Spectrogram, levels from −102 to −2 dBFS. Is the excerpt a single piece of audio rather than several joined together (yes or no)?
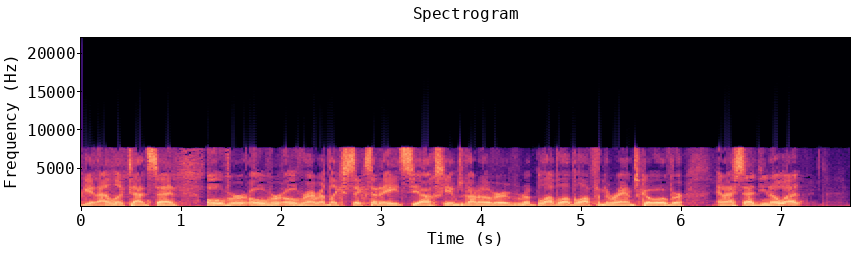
no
